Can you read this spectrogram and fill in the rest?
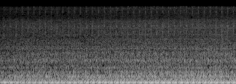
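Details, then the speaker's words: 2014 Honda Beat scooter after replacing a weak fuel pump (spec 263–361 kPa) that caused sputtering and stalling: fast, even idle with steady low throb, revs now accepted but idle too high, needs idle screw turned down toward 1600±100 rpm. "nah tuh udah bisa digas teman-teman jadi tinggal dikecilin aja rpm-nya"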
